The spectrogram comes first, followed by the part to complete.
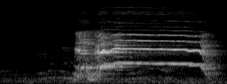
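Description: A single high-pitched animal call, a little over a second long, starting a little under a second in. It rises briefly and then holds at a steady pitch.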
